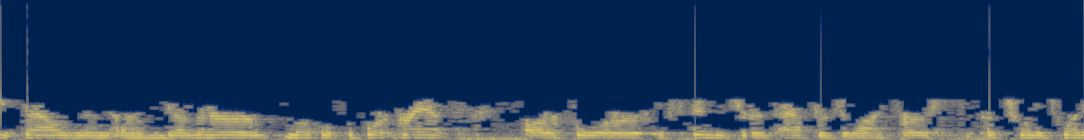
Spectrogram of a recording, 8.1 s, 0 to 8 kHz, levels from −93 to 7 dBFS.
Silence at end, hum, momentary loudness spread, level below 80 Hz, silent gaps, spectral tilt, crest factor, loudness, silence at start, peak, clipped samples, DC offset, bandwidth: 0 s; none; 6 LU; -40 dBFS; none; -13 dB/octave; 14 dB; -14 LUFS; 0 s; 0 dBFS; under 0.1%; under 0.1%; 2.4 kHz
